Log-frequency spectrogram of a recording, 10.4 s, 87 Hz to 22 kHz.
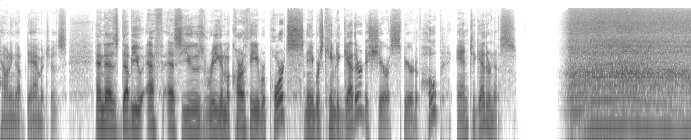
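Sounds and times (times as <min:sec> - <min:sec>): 
speech: 0:00.0 - 0:07.8
chainsaw cutting storm debris: 0:08.4 - 0:10.3.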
